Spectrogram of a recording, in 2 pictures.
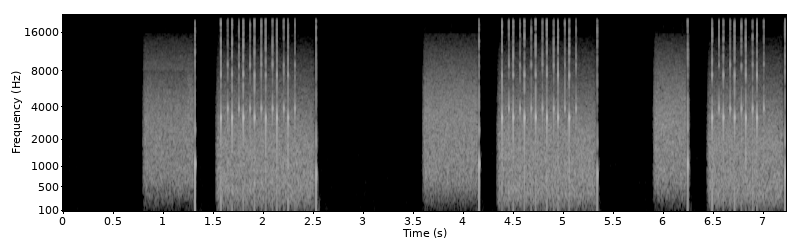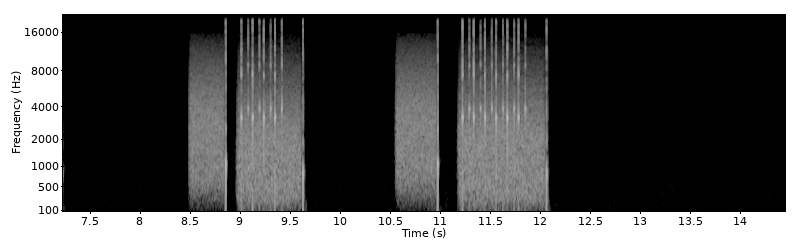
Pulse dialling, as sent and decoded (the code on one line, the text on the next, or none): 7 / 7 / 5 / 4 / 6
7 7 5 4 6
